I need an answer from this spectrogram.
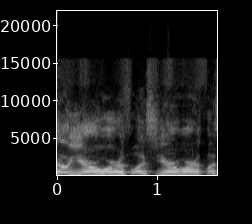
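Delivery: put-on furious shout, very high and shrill. Retelling an argument with a repairman: imitating someone yelling. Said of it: "he's yelling to the point where".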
